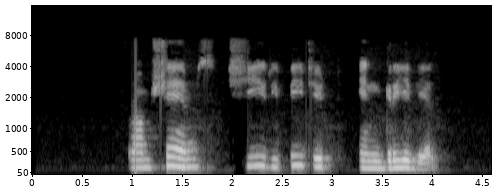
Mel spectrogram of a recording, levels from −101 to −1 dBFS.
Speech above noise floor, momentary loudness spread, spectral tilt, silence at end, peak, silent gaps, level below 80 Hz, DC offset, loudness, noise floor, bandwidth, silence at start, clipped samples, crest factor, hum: 57 dB; 13 LU; -7.5 dB/octave; 0.55 s; -12 dBFS; none; -66 dBFS; under 0.1%; -29 LUFS; -85 dBFS; 7.6 kHz; 0.95 s; under 0.1%; 18 dB; none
